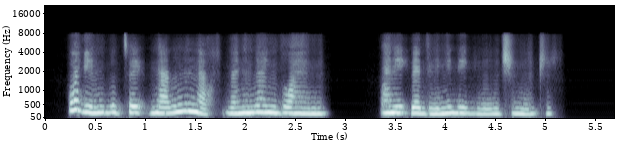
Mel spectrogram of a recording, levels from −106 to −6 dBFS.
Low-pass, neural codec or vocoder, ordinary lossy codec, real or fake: none; codec, 16 kHz, 0.5 kbps, FreqCodec, smaller model; none; fake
